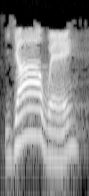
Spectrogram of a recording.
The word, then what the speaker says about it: Yahweh: which is why today we pronounce this word Yahweh, and this is probably very close to how the ancients pronounced that word as well.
